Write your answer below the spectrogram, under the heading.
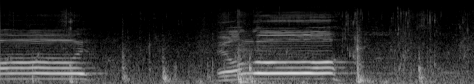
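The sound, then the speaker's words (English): A boat glides through narrow city canals away from the tourist centres, with soft water and hull noise throughout and a voice calling out in two long, sustained sung notes. “We moved away from the tourist centers of the city and into these smaller canals.”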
